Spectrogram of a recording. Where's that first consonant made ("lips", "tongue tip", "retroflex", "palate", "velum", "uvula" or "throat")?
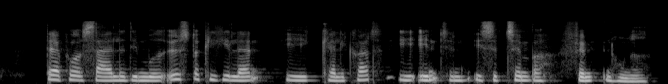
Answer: tongue tip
